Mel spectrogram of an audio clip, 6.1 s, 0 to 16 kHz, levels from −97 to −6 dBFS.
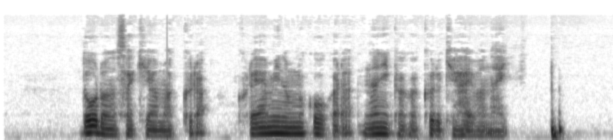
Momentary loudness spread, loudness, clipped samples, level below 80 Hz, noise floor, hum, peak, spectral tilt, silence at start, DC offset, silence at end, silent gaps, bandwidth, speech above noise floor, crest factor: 13 LU; -26 LUFS; under 0.1%; -46 dBFS; -69 dBFS; none; -8 dBFS; -8 dB/octave; 0.8 s; under 0.1%; 0.5 s; none; 10 kHz; 45 dB; 18 dB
